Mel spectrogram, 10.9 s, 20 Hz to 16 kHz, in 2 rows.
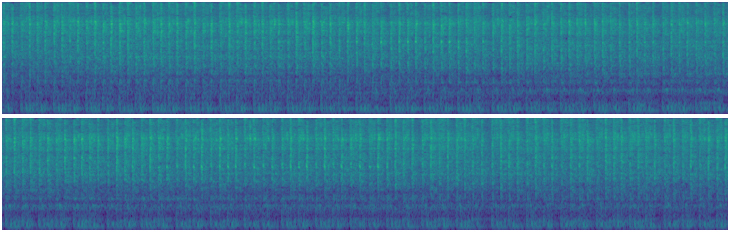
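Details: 2006 Kawasaki ZX10, 45k miles, no compression in cylinder 1, smashed spark plug, no smoke or metal in oil: loud heavy mechanical knocking over rough four-cylinder idle; owner suspects rod knock, unconfirmed.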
